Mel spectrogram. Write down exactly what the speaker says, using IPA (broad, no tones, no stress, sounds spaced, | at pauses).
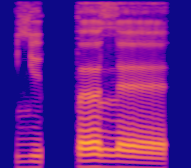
ʎ i pː ɜ lː ɛː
